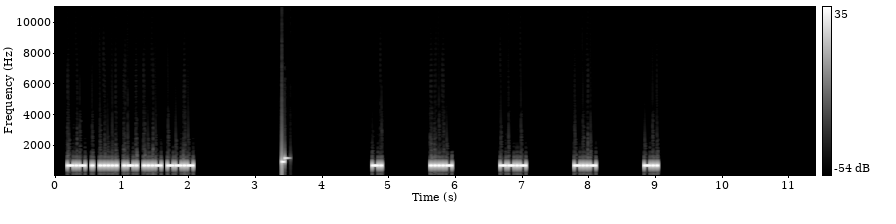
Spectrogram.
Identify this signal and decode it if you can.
Morse code, heard as a keyed tone, about 40 wpm, spaced as for 18 wpm, 700 Hz. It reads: KE5RVQ N4QXD
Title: USA Call Signs - 8x Character Spacing - 40wpm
